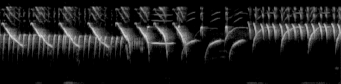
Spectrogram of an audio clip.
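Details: Canary song as a lure for competition training, two birds dueling: descending whistled sweeps over a steady trill, then rising slurs and a fast even trill of rapid repeated notes.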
